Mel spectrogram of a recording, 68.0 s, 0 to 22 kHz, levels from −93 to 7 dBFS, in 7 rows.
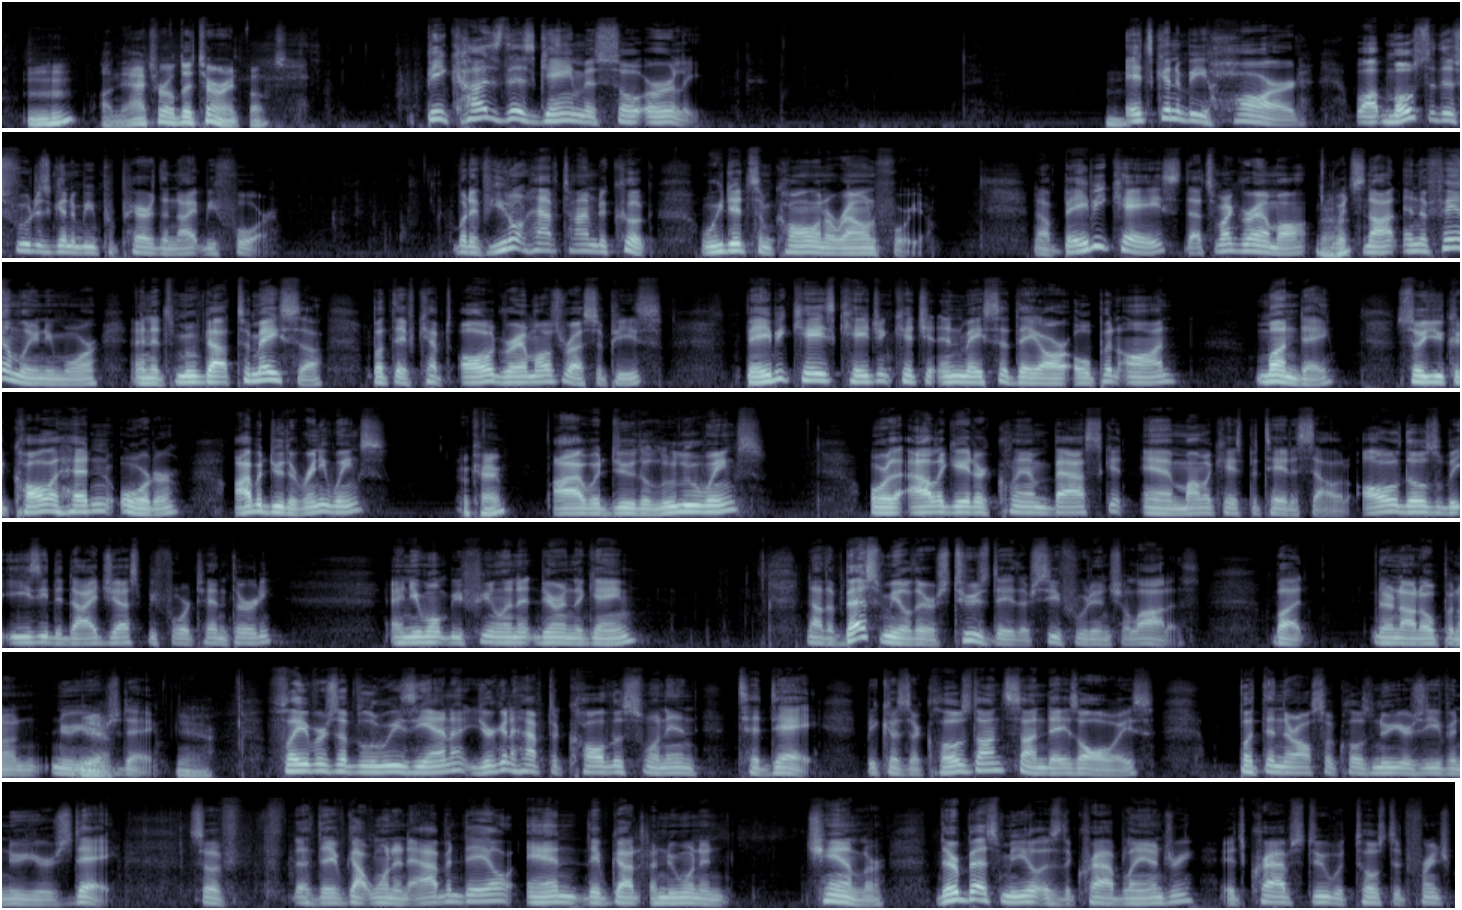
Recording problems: uneven, jittery; strongly; from 7.5 s to 1:01

